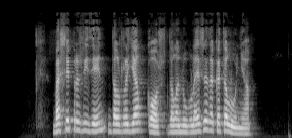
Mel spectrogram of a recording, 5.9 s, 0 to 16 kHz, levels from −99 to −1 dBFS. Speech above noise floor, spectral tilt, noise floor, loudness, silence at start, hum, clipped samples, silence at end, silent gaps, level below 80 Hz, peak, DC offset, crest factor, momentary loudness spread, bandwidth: 60 dB; -5.5 dB/octave; -81 dBFS; -21 LUFS; 1.05 s; none; under 0.1%; 0.85 s; none; -66 dBFS; -4 dBFS; under 0.1%; 18 dB; 6 LU; 11.5 kHz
